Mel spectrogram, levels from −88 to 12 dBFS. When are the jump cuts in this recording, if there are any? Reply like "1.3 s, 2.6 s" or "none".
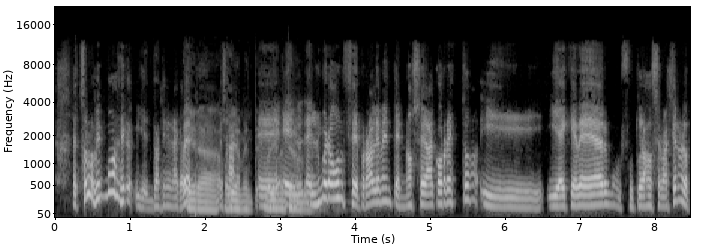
none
